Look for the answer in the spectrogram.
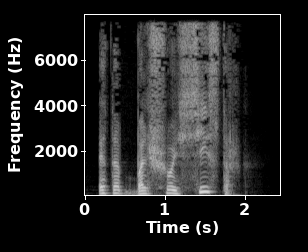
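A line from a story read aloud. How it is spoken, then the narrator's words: Uncertain speech. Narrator (Russian): неуверенно заговорила Марук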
